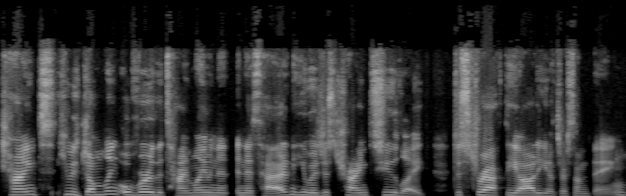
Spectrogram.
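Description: Recorded in a dry, close sound with no echo, a woman talks at a fairly quick pace and a medium pitch. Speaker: podcast co-host. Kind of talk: casual chat. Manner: fast.

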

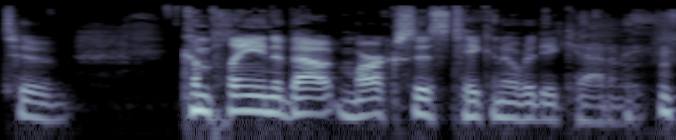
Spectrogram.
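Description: A man with an unremarkable speaking voice and an American accent, ordinary pitch variation, dry, close sound with no echo and a very clean recording with a silent background. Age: 50s. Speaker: professor and author. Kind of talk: interview conversation. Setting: in person at a university.

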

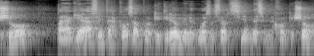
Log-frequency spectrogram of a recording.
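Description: Somewhat breathy speech with lively intonation comes in a Rioplatense accent. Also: man. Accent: Rioplatense Spanish (voseo). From Uruguay. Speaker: venture capital investor. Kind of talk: interview.

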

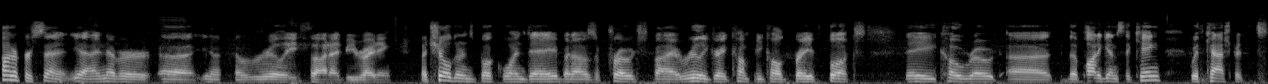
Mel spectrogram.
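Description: A man with an American accent and an ordinary speaking voice talks at a moderate pace and medium pitch with ordinary pitch variation, in a dry, close sound with no echo. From Massachusetts. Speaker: conservative activist. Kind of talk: interview.

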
